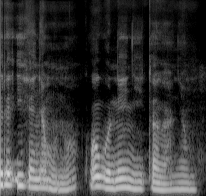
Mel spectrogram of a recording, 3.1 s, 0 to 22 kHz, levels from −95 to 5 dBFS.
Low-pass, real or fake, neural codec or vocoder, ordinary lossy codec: none; fake; vocoder, 44.1 kHz, 128 mel bands, Pupu-Vocoder; none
